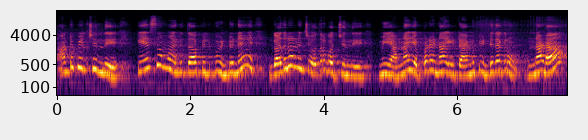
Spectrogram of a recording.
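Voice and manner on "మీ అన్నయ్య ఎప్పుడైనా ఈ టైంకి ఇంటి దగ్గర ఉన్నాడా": ordinary delivery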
